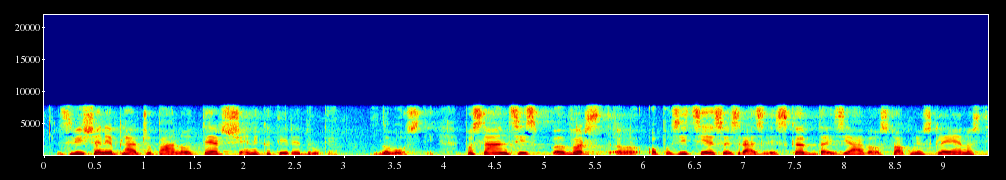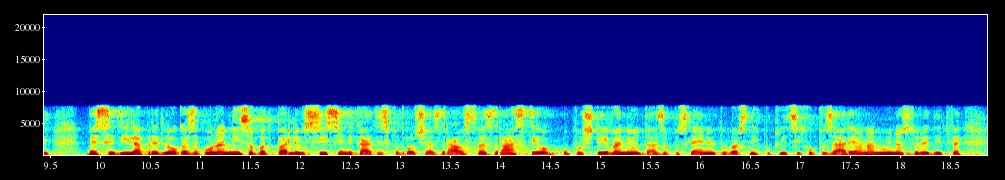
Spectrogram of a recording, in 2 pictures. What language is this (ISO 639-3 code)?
slv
